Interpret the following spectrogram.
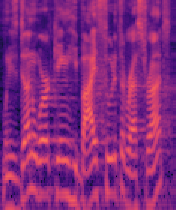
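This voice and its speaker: A man's voice: on the high side, fast talker. Conversational male pastor in a reverberant hall. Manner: conversational, self-deprecating storytelling. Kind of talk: sermon. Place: church hall. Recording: long reverb of a large hall.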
